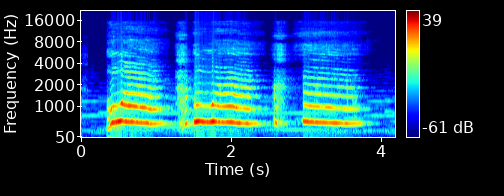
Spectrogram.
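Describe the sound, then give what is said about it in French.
Baby crying as a sound effect in a Passover story, heard as the cry of a baby in a cradle floating on the Nile. Three drawn-out wailing cries, loud and alone, with short pauses between them. “quand Batia passa près du fleuve, elle entendit la voix d'un enfant qui pleurait.”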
